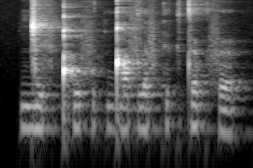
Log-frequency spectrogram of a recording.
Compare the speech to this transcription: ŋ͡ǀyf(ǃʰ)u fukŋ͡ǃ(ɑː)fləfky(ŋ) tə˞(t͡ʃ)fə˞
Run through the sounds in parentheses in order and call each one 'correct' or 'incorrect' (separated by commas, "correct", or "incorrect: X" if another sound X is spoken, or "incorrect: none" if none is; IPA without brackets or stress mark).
correct, correct, incorrect: k, incorrect: k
